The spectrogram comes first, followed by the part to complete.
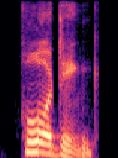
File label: "hoarding", Indian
